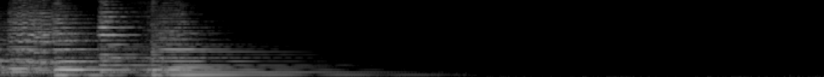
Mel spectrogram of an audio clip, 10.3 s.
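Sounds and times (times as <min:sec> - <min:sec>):
music: 0:00.0 - 0:06.0.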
